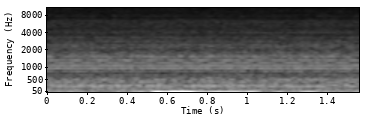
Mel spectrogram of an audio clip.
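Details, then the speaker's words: Furnace, ignitor glowing until hot enough for the safety to release gas: steady low hum, then a soft short whoosh as the gas catches and settles into an even burn; the flame sensor holds the burner on, normal ignition. "there it goes so you can see it's fired up and you can see the flame sensor right there so if the flame sensor was having a problem it would then turn right back off but it's working fine"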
